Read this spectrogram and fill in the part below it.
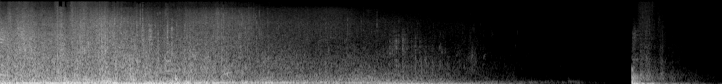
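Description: A bomb blast in The Walking Dead video game erupts as a loud, sustained roaring boom that slowly fades over about five seconds, followed by silence and then a second sharp burst that decays quickly.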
